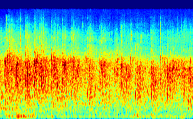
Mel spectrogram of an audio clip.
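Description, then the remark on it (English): A church audience applauds steadily to praise God, many hands clapping together in a dense, continuous patter that stays fairly even for the whole stretch, with no voices standing out. “Someone clap your hands.”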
